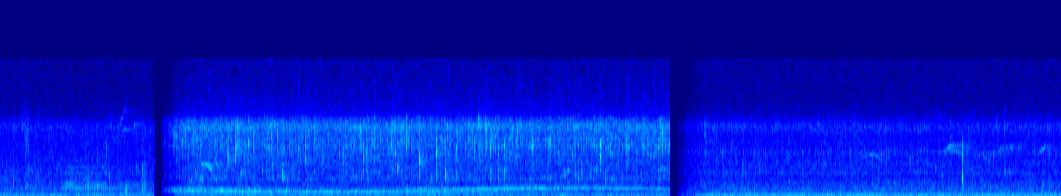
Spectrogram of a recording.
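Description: Splashing and trickling water from a tiered stone garden fountain falling into its pool, a steady hiss of water between two abrupt edit cuts, with quieter outdoor ambience before and after.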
